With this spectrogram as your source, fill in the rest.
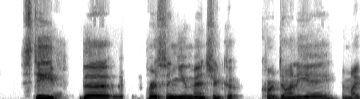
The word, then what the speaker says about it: Cordonnier: Steve, the person you mentioned, Cordonnier, am I pronouncing that correctly?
